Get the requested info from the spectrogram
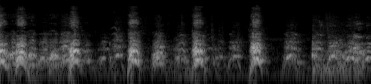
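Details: Caged puppies in Namyangju, South Korea, labouring to breathe, yelp in quick bursts of sharp, high yips and whimpering barks, roughly one every second, some overlapping.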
